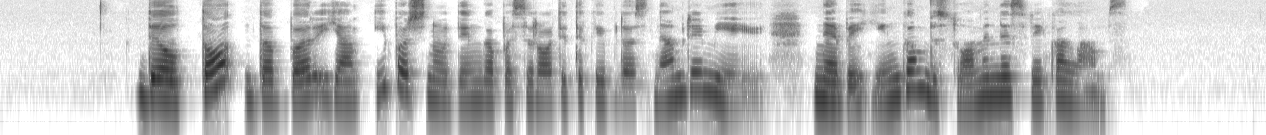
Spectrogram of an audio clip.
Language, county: Lithuanian, Vilnius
